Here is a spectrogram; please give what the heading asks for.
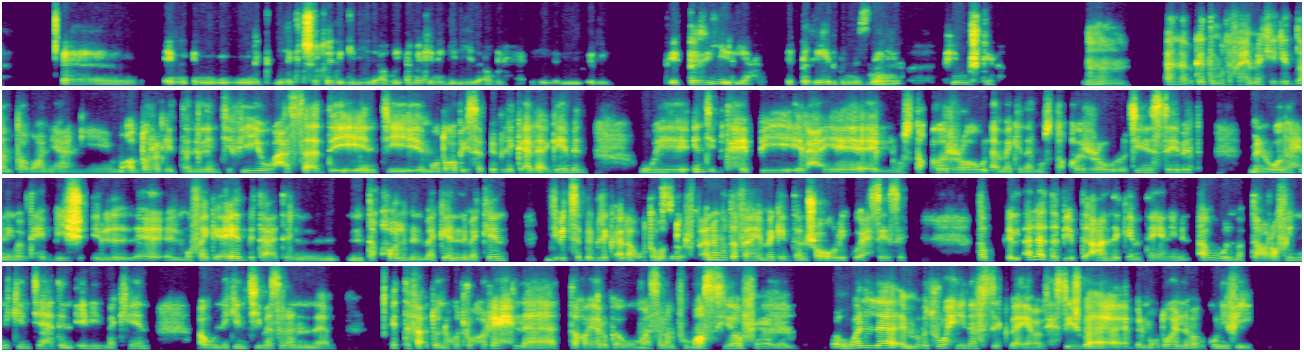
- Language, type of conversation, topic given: Arabic, advice, إزاي أتعامل مع قلقي لما بفكر أستكشف أماكن جديدة؟
- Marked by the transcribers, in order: tapping; in English: "والروتين"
